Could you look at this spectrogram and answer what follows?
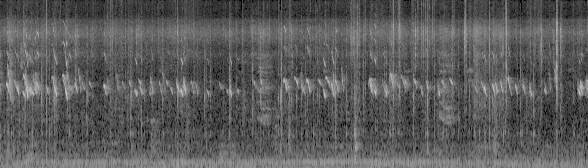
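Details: Chicken chicks keep up soft, high peeping, rows of short falling chirps running on steadily beneath a hissy, scratchy background.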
